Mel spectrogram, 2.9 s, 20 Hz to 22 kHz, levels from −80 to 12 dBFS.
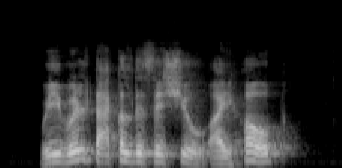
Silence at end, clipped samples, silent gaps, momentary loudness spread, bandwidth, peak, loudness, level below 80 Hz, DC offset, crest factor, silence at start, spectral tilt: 0.45 s; under 0.1%; none; 5 LU; 8.2 kHz; -2 dBFS; -18 LUFS; -60 dBFS; under 0.1%; 18 dB; 0.35 s; -5.5 dB/octave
